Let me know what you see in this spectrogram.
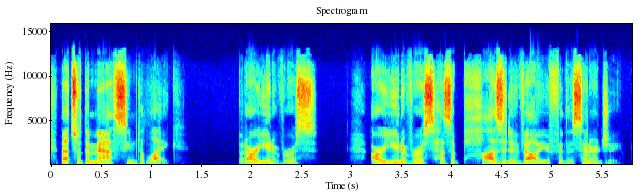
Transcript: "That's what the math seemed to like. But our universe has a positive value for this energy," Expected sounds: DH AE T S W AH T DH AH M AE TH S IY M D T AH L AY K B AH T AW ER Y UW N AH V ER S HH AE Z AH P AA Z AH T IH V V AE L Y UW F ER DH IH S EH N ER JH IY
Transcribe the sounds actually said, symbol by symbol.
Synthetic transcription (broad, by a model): DH AE T S W AH T DH AH M AE TH S IY M T AH L AY K B AH T AW ER Y UW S AH V ER S HH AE Z AH P AA Z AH T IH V V AE L Y UW F ER DH IH S EH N ER JH IY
